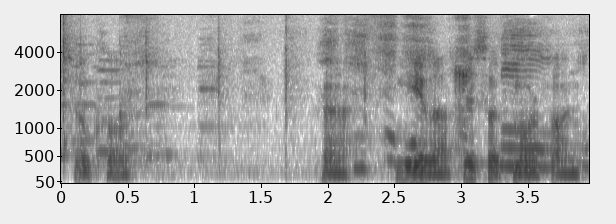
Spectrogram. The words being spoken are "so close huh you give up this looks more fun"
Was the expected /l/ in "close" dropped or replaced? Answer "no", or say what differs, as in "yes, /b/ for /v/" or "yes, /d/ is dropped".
yes, /l/ is dropped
